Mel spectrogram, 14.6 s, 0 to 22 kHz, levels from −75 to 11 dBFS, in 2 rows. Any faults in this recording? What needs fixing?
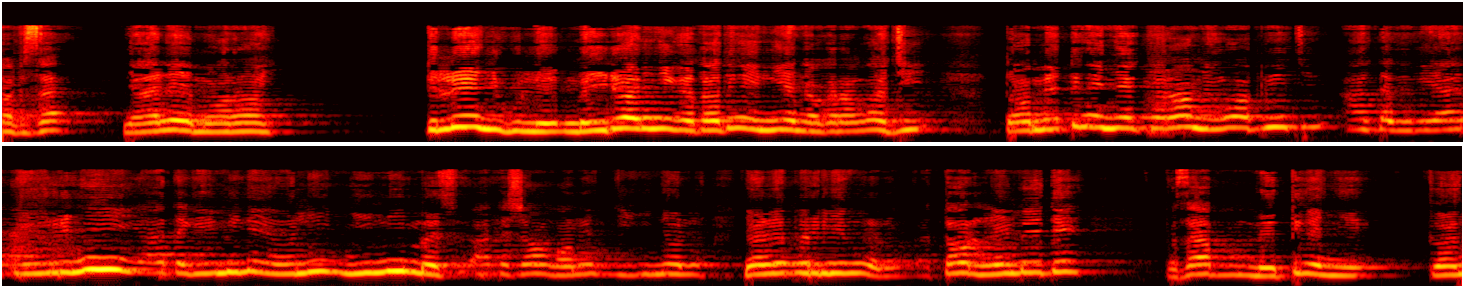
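HE-AAC compression, throughout the clip: s sounds come out gritty and lispy, and nothing survives above 11.8 kHz. The likely cause is spectral band replication copying lower bands upward, so harmonics misalign; the heavy damage fits roughly 16 kbps. Encoding at a higher bitrate, or with plain AAC, would prevent it.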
